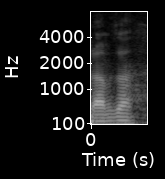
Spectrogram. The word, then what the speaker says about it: Ramzan: Ramzan, yeah.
